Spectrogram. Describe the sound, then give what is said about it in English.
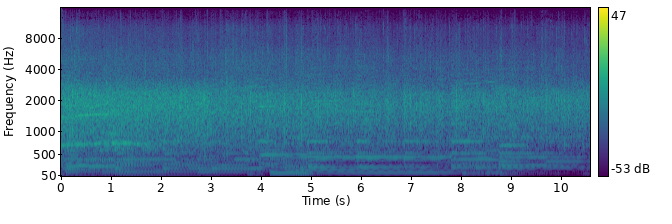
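A church audience applauding to welcome Pastor Tim Hall, steady clapping under sustained chord-like music throughout. “Come on, one more time. Give him a great big hand, would you?”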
